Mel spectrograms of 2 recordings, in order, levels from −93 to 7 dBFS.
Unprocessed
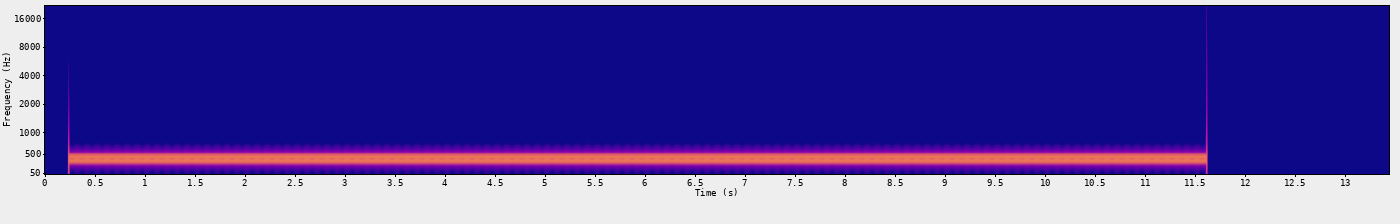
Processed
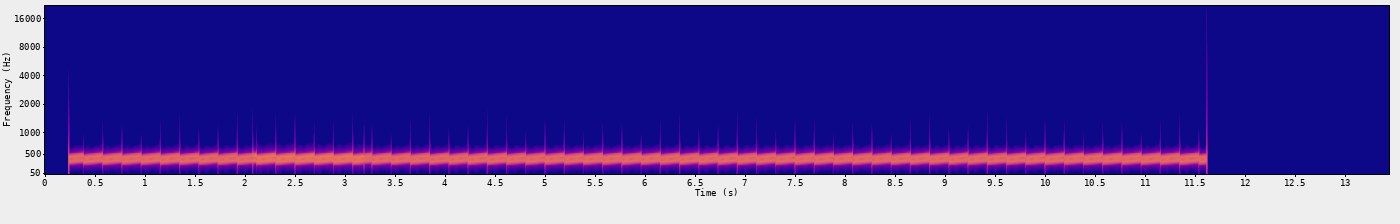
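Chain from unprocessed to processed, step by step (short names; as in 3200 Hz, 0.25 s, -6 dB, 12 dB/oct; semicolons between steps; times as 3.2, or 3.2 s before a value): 2.07–3.19 comb 6.4 ms, depth 76%; shaped vibrato saw up 5.2 Hz, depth 100 cents; gain -4 dB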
